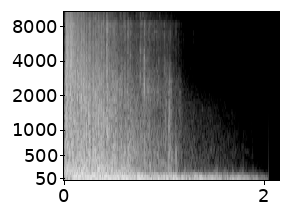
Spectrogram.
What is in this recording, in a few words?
claymore explode, weapons, explosive claymore; garrysmod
